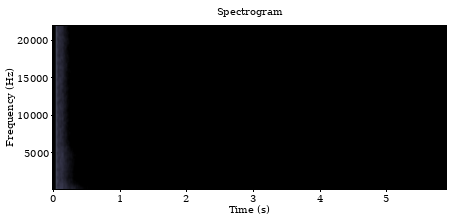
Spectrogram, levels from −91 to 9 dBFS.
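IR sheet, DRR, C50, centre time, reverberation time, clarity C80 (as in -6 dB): 7.5 dB, 15.0 dB, 5 ms, 0.75 s, 17.5 dB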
